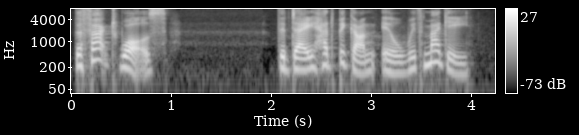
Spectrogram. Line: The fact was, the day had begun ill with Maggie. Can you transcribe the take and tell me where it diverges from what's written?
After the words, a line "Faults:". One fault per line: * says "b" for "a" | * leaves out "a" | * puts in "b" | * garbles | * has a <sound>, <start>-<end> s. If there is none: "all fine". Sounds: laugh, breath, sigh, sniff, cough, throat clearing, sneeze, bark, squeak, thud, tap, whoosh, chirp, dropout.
The fact was, the day had begun ill with Maggie.
Faults:
all fine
